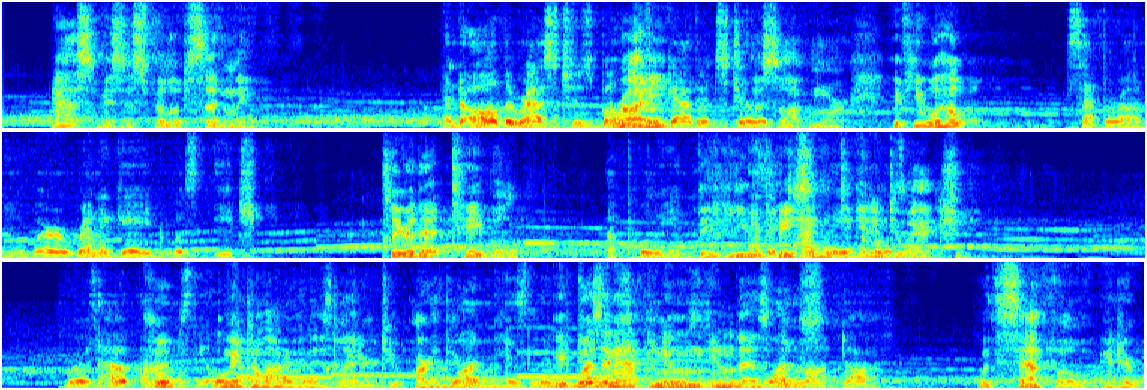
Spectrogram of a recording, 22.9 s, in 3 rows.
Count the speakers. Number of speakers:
2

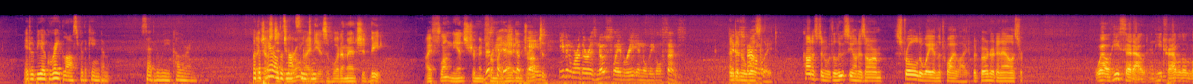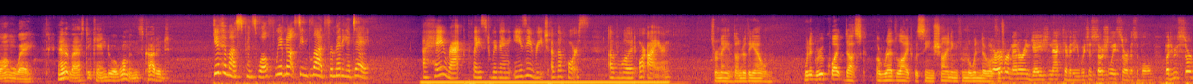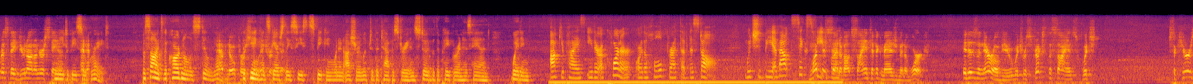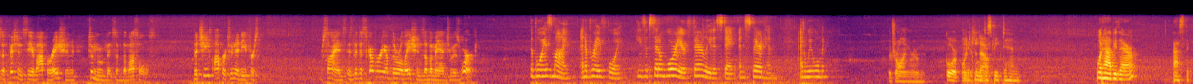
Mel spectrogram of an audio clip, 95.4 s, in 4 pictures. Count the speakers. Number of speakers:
7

